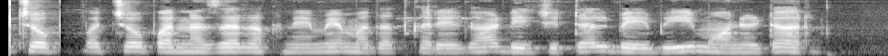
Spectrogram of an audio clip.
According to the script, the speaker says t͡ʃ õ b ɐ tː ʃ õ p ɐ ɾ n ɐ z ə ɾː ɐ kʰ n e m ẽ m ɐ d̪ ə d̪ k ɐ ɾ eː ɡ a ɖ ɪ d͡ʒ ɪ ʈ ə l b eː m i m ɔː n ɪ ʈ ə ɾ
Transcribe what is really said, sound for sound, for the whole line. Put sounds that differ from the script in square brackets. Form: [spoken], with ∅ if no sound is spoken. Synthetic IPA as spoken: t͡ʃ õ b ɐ tː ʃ õ p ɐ ɾ n ɐ z ə ɾː ɐ kʰ n e m ẽ m ɐ d̪ ə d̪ k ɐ ɾ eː ɡ a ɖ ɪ d͡ʒ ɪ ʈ ə l b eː [b] i m ɔː n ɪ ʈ ə ɾ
